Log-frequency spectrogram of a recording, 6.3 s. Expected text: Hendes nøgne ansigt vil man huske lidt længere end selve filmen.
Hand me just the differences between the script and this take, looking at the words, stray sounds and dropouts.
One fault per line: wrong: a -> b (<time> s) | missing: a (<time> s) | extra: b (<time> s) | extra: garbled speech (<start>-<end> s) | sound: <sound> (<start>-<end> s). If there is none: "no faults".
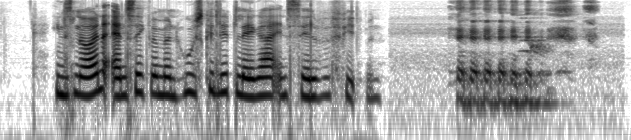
sound: laugh (4.5-6.0 s)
